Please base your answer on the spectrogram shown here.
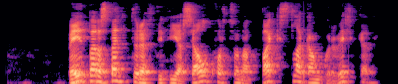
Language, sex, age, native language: Icelandic, male, 30-39, Icelandic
